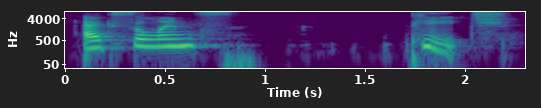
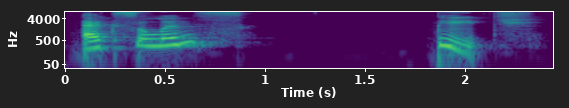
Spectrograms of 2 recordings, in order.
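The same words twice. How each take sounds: First: The words are split with a pause between them. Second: The same.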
